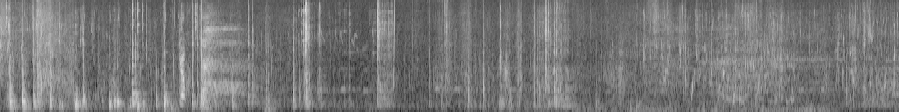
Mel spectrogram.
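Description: Hard plastic knocks and rattles close by.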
